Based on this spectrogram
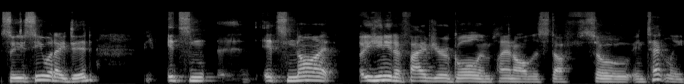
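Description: Over a quiet background, a man with an American accent and a plain, everyday voice speaks at a moderate pace, fairly high in pitch with ordinary pitch variation. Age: 30s. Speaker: entrepreneur. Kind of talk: interview.

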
